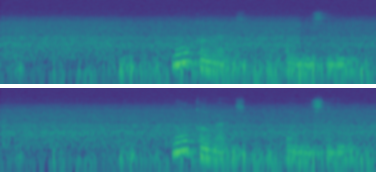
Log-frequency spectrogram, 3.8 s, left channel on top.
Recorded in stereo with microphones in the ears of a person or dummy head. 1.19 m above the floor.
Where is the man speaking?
20° right (ahead or behind), 0.8 m.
